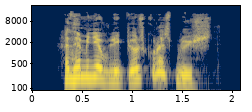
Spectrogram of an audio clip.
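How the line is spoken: Cheerful. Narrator (Russian): весело сообщил он

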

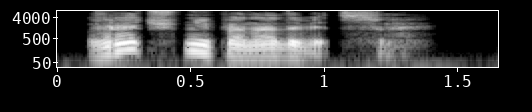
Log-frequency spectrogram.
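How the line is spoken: Sighing. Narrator (Russian): вздохнул подполковник

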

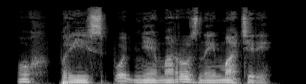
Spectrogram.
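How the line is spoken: Breathed out. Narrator (Russian): выдохнул Гэб

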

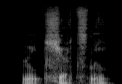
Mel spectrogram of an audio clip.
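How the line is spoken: Muttered. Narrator (Russian): пробормотал Нейт

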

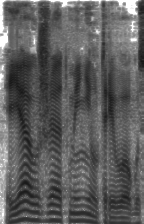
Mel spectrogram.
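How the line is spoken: Calm. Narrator (Russian): спокойно сказал он

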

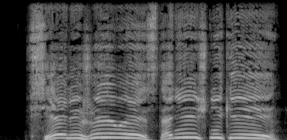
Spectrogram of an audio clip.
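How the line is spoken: Loud, flushed from battle. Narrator (Russian): громко спросил Василий Дмитриевич, раскрасневшийся с бою

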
